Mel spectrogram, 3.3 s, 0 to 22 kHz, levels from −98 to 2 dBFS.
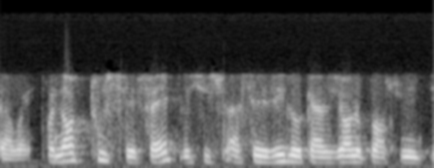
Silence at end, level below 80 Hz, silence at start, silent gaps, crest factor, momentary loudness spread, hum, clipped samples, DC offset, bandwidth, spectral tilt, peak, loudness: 0.1 s; -56 dBFS; 0 s; none; 14 dB; 7 LU; none; under 0.1%; under 0.1%; 3.8 kHz; -9 dB/octave; 0 dBFS; -15 LUFS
